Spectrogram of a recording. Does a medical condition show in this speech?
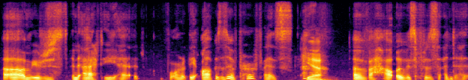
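Yes: spasmodic dysphonia; vocal cord disorder, diagnosed after praying for normal voice, repeated Botox injections silenced voice; Botox injections given up years ago, speaking without treatment; voice may sound like glitching audio, shaky, likened to NPR host Diane Rehm.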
